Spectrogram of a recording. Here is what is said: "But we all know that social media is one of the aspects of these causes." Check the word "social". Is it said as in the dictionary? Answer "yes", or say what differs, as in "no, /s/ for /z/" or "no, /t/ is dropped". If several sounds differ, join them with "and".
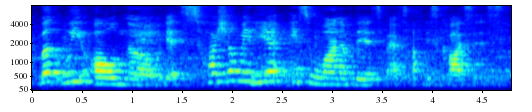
yes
